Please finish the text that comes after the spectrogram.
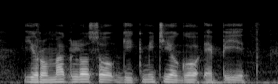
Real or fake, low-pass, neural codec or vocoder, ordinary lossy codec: fake; 7.2 kHz; vocoder, 22.05 kHz, 80 mel bands, Vocos; none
